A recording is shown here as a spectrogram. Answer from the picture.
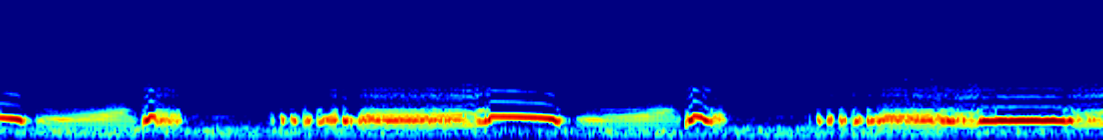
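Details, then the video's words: Dove known locally as burung puter giving its odd, possibly defective song: bursts of tremulous tone alternate with smooth held notes, each phrase ending with a sharp upward flick, phrases separated by brief gaps. "Suara Unik Burung Puter // Unique Sound Singing of dove"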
